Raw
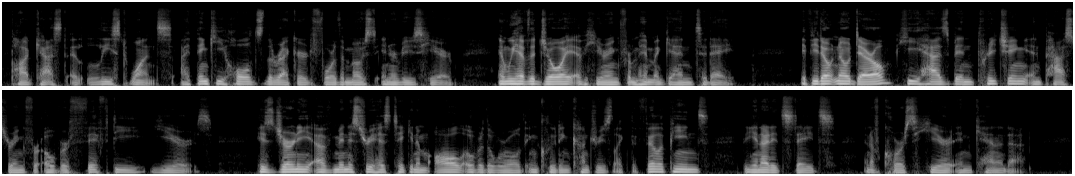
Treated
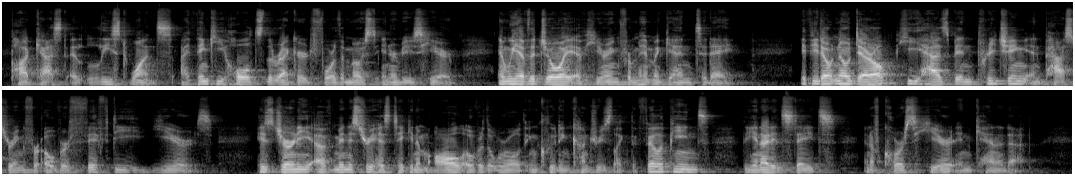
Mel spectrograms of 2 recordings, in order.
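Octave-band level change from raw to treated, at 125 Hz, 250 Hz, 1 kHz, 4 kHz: +0.5, +3.0, +10.5, +11.5 decibels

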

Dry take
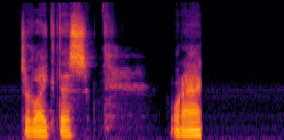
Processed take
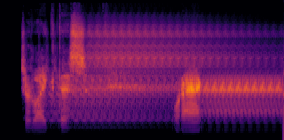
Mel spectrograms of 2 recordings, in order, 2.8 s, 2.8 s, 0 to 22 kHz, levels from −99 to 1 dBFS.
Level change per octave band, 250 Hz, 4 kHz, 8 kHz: below −40 dB, −9.5 dB, −13.0 dB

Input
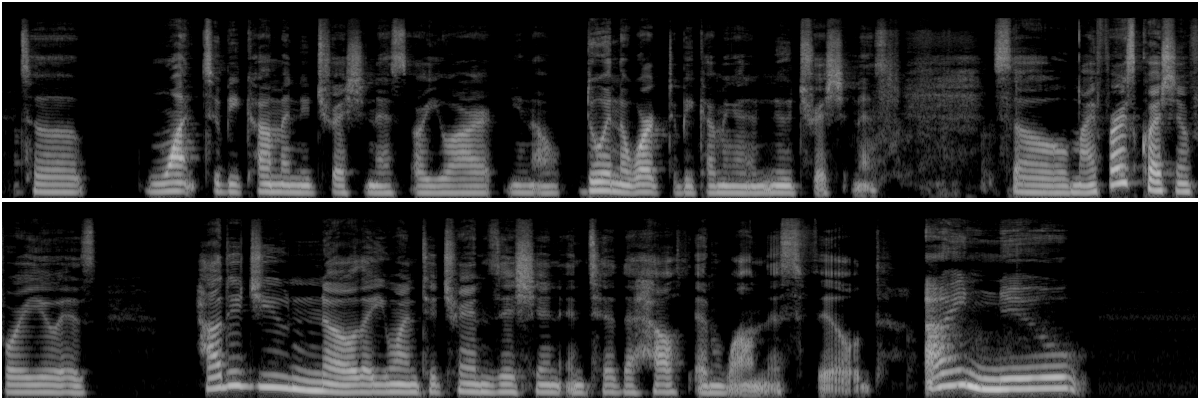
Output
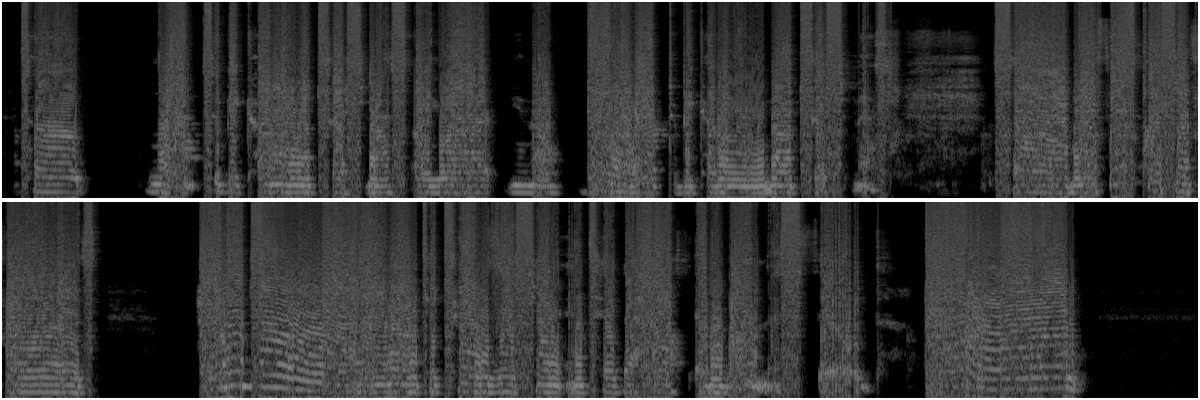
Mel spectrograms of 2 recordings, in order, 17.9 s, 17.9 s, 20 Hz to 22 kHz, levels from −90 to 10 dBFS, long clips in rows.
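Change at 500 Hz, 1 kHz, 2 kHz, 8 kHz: −18.5, −13.5, −7.0, −4.5 decibels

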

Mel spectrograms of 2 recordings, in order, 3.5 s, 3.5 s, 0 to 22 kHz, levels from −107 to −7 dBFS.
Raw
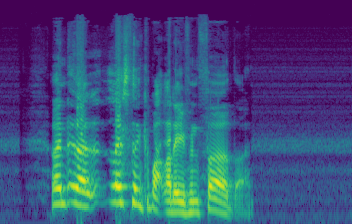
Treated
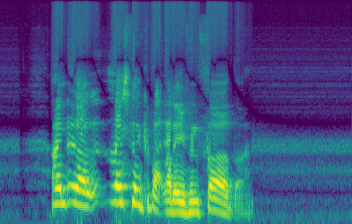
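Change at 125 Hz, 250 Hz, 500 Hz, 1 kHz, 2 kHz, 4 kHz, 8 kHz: +9.5 dB, +8.5 dB, +6.0 dB, +4.0 dB, −2.5 dB, +4.0 dB, can't be measured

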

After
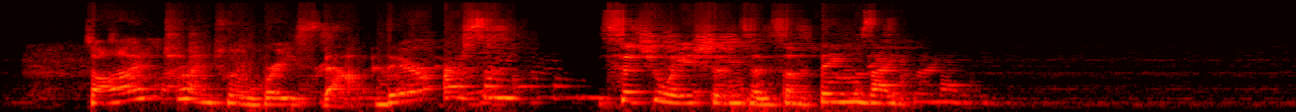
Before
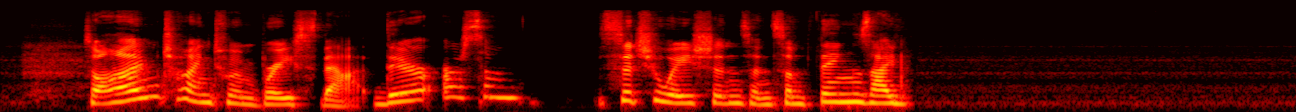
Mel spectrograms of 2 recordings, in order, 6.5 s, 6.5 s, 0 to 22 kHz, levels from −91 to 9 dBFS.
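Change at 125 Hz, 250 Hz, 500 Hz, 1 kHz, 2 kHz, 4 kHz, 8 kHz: −7.5, −11.0, −12.0, −13.0, −12.0, −10.5, −5.5 decibels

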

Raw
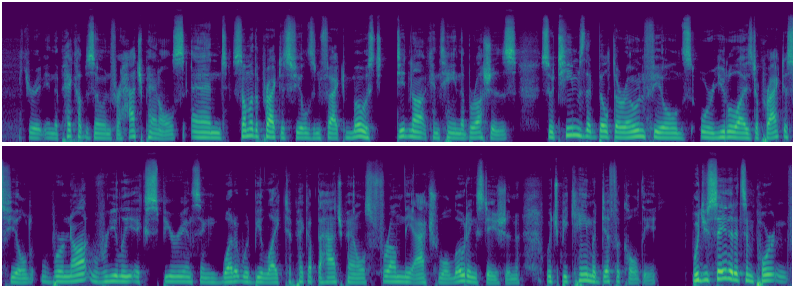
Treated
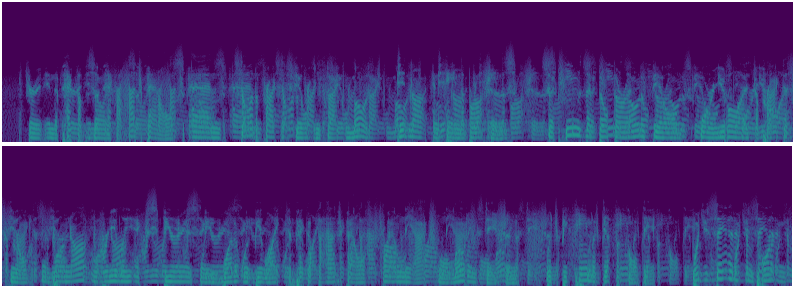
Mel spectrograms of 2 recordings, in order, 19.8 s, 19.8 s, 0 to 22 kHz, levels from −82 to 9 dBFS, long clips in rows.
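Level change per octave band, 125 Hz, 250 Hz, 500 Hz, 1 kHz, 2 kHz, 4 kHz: −13.5, −14.5, −13.0, −6.5, −5.0, −27.5 decibels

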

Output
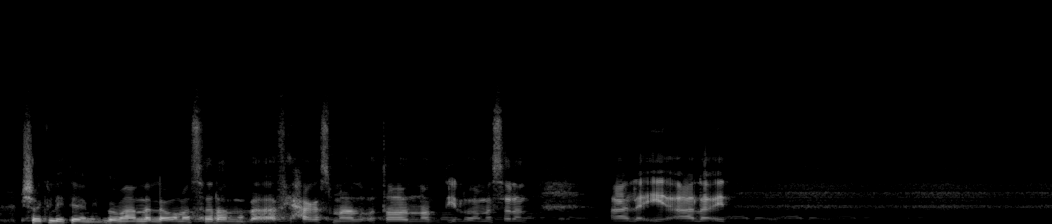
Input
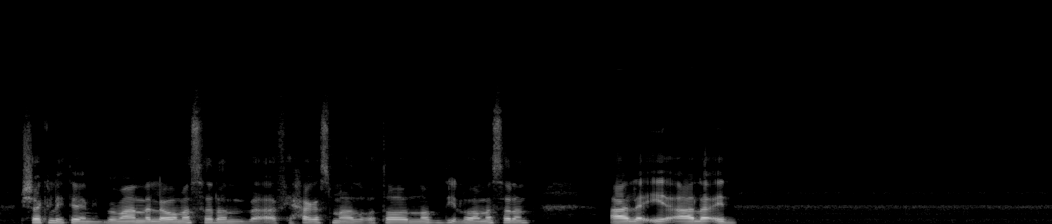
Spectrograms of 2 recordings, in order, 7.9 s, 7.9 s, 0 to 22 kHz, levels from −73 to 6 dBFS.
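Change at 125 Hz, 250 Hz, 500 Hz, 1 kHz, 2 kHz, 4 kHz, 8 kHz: below −20 dB, −11.5 dB, −7.5 dB, −7.5 dB, −0.5 dB, +3.5 dB, +0.5 dB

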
